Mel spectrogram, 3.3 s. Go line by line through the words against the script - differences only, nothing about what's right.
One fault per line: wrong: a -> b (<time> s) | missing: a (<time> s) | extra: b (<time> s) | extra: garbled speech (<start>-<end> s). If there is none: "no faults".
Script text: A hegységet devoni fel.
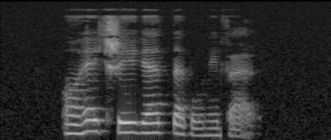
no faults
